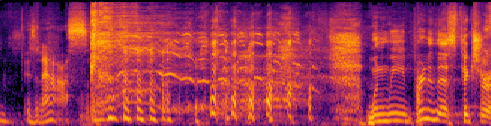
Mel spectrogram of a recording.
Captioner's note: all laughing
